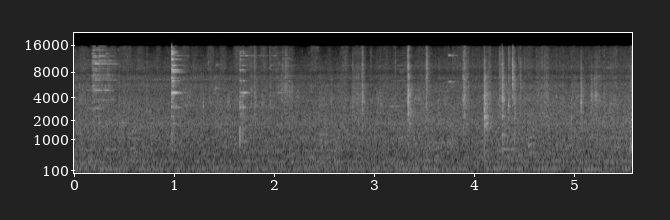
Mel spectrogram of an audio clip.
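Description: Light, scattered clinks and scrapes as a motorcycle part is scrubbed with a brush in a metal pan of dirty fluid, over a steady low background hum.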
